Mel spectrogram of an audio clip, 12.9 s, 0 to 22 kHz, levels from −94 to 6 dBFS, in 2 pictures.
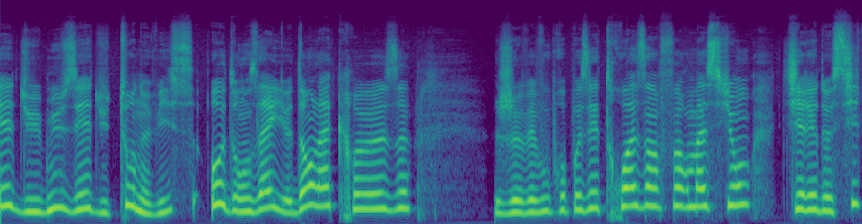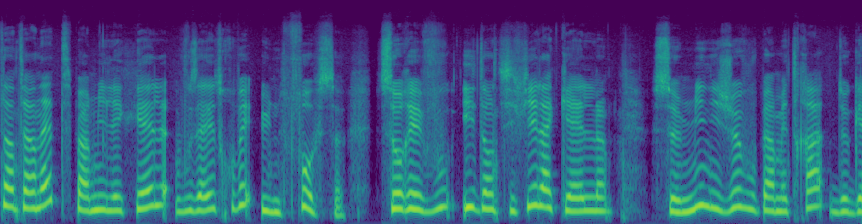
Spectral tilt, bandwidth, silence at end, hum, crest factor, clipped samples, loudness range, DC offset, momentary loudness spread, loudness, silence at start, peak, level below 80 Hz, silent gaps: -4.5 dB/octave; 14.5 kHz; 0 s; none; 16 dB; under 0.1%; 1 LU; under 0.1%; 6 LU; -16 LUFS; 0 s; 0 dBFS; -68 dBFS; none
